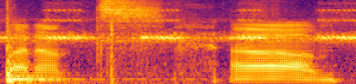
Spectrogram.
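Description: A steady, high-pitched cricket chirp, played as a sound effect drop, runs continuously through the short clip, while a voice talks over it at the start and again near the end.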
